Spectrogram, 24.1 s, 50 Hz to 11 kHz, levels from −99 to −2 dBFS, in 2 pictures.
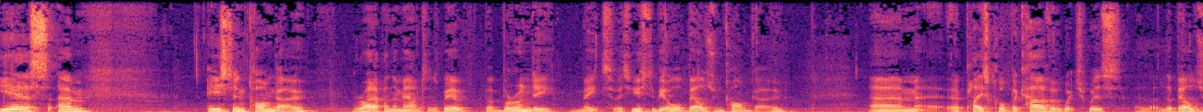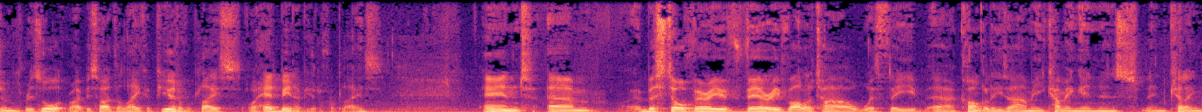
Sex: male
